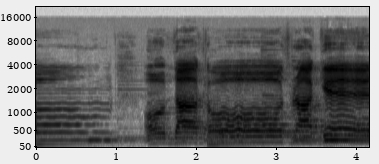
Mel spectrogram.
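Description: A man singing, accompanied by acoustic guitar. A long held note fades out about a second in, and a new sung line with vibrato begins just after.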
